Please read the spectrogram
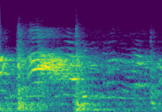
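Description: Children's voices and shouts in a busy class, with two sharp thuds of kicks landing on hand-held kick pads, about a quarter of a second and about a second in.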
